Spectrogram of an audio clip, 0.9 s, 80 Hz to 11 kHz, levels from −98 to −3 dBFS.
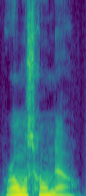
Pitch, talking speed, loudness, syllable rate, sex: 140 Hz, 280 wpm, -15 LUFS, 8.6 syllables/s, male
